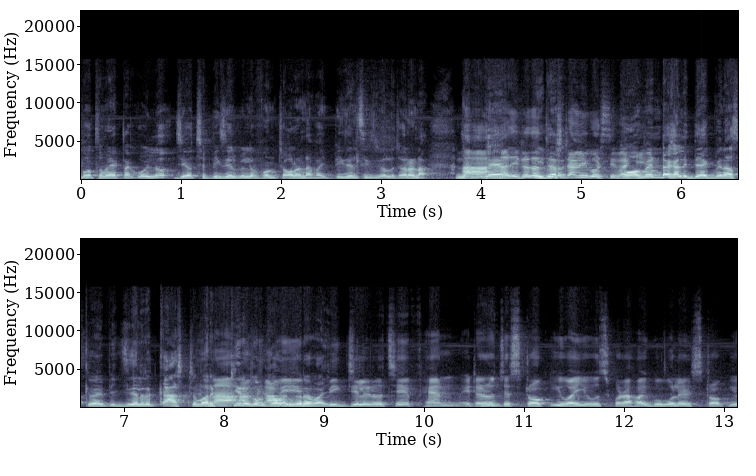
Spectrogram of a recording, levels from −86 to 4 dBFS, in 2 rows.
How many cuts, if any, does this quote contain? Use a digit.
0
